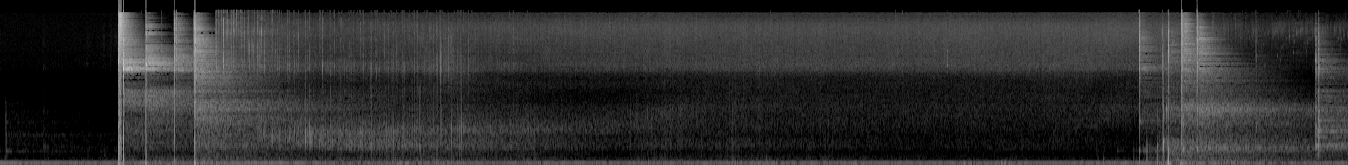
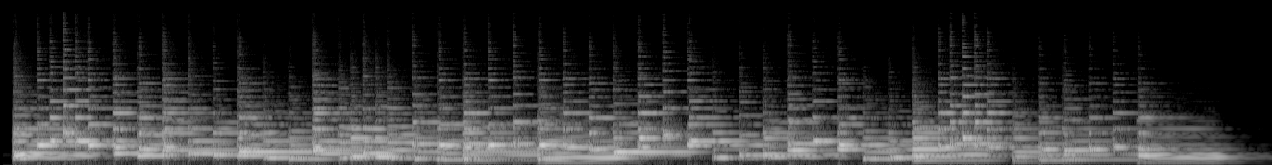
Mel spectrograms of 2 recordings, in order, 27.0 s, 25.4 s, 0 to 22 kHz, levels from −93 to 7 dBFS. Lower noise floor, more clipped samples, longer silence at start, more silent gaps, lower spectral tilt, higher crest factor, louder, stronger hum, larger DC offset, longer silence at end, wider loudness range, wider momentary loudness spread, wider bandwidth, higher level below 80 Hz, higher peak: about the same, -60 dBFS vs -60 dBFS; neither; first, 2.35 s vs 0.25 s; neither; second, 2.5 dB/octave vs -9 dB/octave; first, 28 dB vs 14 dB; first, -17 LUFS vs -25 LUFS; neither; neither; second, 0.55 s vs 0.7 s; first, 29 LU vs 6 LU; first, 28 LU vs 10 LU; first, 17 kHz vs 8 kHz; first, -56 dBFS vs -68 dBFS; first, 0 dBFS vs -10 dBFS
